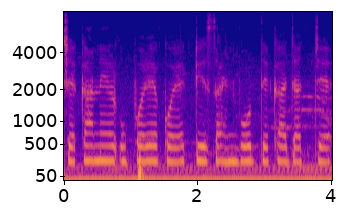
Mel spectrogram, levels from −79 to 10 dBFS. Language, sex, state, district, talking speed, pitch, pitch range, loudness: Bengali, female, Assam, Hailakandi, 105 wpm, 230 Hz, 225-235 Hz, -22 LUFS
